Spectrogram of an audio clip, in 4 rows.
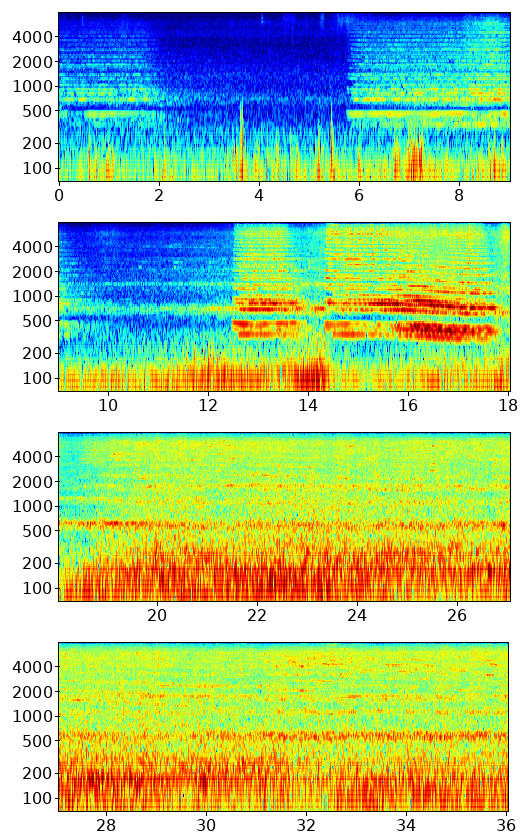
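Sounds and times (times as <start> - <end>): train horn blasts: 0.0 - 2.3, 5.7 - 9.8, 12.4 - 19.4
train wheels rumbling on rails: 0.0 - 36.0.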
